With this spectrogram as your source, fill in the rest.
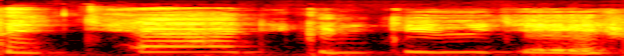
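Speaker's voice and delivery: tiny, soft, very high squeaky voice. Retelling what someone said to John after thirty minutes: squeaky voice. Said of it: "It's like a fucking squeaky ass voice".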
